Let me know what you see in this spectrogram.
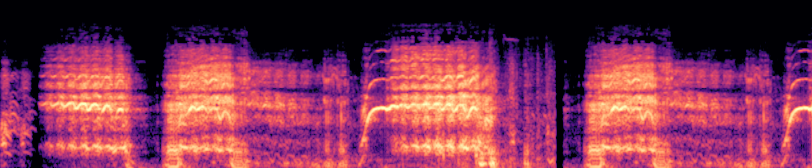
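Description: A horse whinnying again and again: five loud, quavering calls about two seconds apart, some starting with a quick rise in pitch.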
